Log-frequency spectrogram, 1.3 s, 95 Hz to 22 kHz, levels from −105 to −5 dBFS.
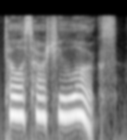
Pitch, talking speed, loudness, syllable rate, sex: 245 Hz, 235 wpm, -14 LUFS, 4.3 syllables/s, female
